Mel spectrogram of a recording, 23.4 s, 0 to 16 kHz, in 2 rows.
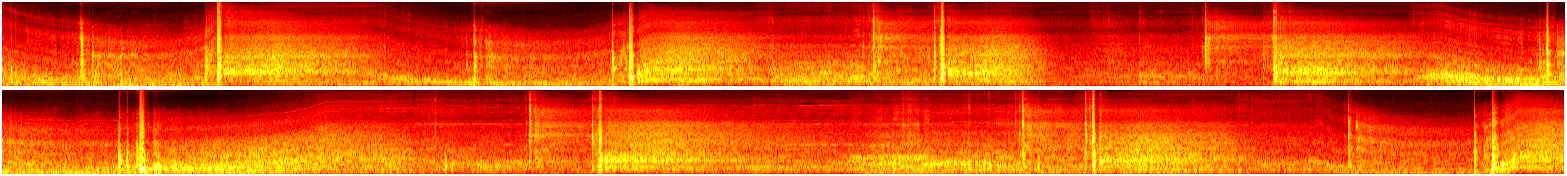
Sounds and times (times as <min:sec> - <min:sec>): Skateboard: 0:00.0 - 0:23.4.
